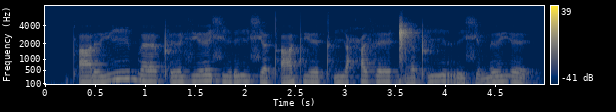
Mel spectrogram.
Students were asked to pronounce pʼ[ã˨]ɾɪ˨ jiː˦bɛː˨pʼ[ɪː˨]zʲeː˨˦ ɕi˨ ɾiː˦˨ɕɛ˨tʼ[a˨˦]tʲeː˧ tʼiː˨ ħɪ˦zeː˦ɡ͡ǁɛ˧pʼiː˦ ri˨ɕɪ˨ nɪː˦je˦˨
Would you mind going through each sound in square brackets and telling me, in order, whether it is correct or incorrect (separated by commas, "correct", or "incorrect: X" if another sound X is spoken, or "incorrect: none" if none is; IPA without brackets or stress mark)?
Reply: incorrect: a˨, correct, correct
